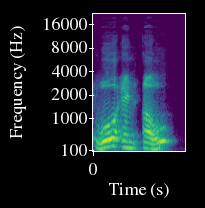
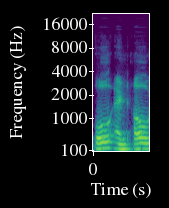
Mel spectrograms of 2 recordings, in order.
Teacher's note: they are gutturolabial, because while pronouncing O and O, you can see that your lips also participate. So it is coming from kanta and oshtau.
